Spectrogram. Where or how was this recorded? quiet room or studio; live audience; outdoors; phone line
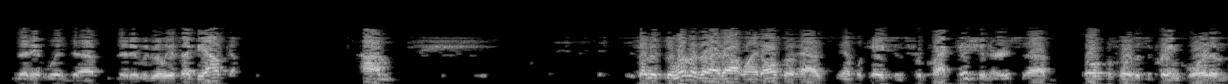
phone line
